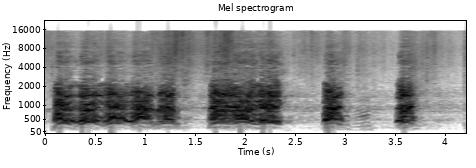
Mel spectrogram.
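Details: Armani, a 15-month-old Rhodesian Ridgeback, with a wild boar, barks in two long, rapid, rough strings followed by two short sharp barks.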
